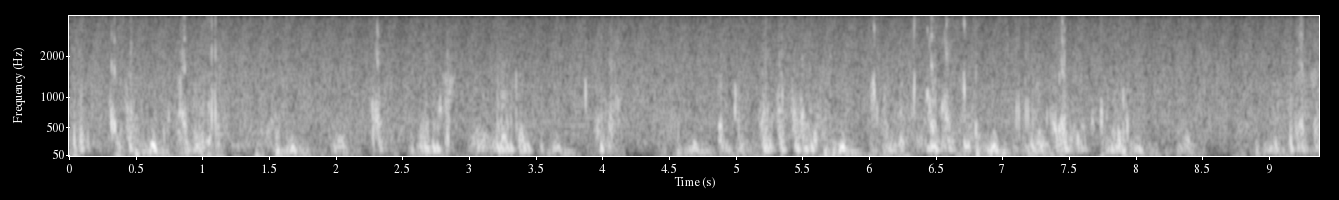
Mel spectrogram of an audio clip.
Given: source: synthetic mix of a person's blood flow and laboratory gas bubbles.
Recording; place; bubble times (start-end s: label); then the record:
Doppler ultrasound of blood flow; precordium
0.01-0.17 s: bubbles
0.27-0.53 s: bubbles
0.68-1.16 s: bubbles
2.25-2.41 s: bubbles
2.60-2.89 s: bubbles
3.03-3.50 s: bubbles
3.84-4.15 s: bubbles
4.85-5.06 s: bubbles
5.14-5.64 s: bubbles
5.99-6.84 s: bubbles
7.07-7.98 s: bubbles
9.00-9.38 s: bubbles
From the record:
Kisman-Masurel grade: 232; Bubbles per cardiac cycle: several, 3 to 8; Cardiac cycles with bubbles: 50 to 99%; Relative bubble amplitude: moderate (0.250 to 0.450); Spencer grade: 3 (all of the cardiac periods contain showers or single bubble signals, but not dominating or overriding the cardiac motion signals); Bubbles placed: only in the low amplitude regions of the cardiac cycle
